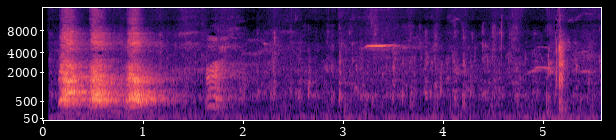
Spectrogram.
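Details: Doberman puppies at feeding time give three quick, loud, rough barks in the first second, then a single softer bark, followed by quiet room noise and a faint high squeak near the end.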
